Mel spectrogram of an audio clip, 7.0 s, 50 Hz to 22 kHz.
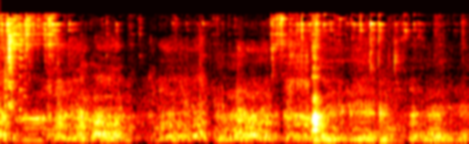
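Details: Rottweiler aged 1.5 years tugging against a 5-year-old ridgeback-chow-vizsla mix, July 2012: continuous low, gravelly growling that swells and fades, with one sharp louder snarl midway, indoors, with a person talking.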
